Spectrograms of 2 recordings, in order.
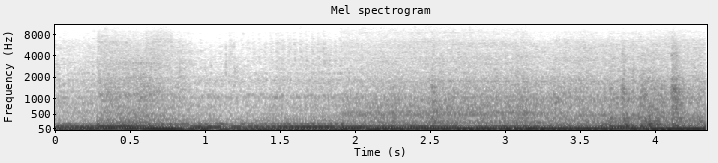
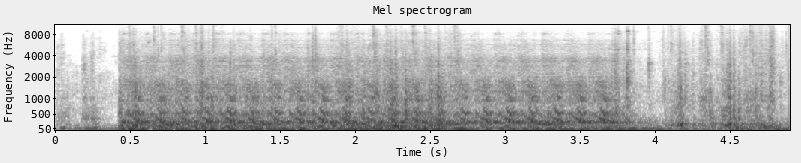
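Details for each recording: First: Old mini U-Haul box truck (Ford Courier), restarted after sitting a couple of weeks, running after the fuel pump wire was reconnected: deep, steady engine rumble with a slight rise in revs and no knocks or misses before it cuts off; it runs fine. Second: Old mini U-Haul box truck (Ford Courier) after sitting 35 years, with the fuel pump wire disconnected: steady starter churning at about three beats a second for several seconds that never catches; it cranks but won't fire.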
